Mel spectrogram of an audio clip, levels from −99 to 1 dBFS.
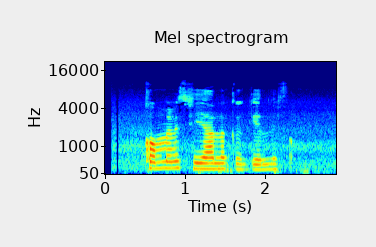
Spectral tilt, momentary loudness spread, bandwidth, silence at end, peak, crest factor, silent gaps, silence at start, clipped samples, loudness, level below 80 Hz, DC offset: -6.5 dB/octave; 11 LU; 9 kHz; 0.35 s; -6 dBFS; 22 dB; none; 0.5 s; under 0.1%; -25 LUFS; -64 dBFS; under 0.1%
